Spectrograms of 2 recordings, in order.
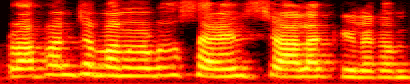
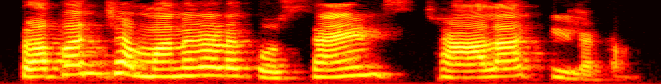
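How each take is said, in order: First: It is read straight through without any pauses. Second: It is read with pauses between the phrases. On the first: The listener cannot follow what is said. The speaker calls it wrong. "ఎలాంటి pause లేకుండా చదువుతాం" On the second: The listener can understand what is said. The speaker calls it right. "మనం మాట్లాడే విధానం ఎలా ఉండాలంటే"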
